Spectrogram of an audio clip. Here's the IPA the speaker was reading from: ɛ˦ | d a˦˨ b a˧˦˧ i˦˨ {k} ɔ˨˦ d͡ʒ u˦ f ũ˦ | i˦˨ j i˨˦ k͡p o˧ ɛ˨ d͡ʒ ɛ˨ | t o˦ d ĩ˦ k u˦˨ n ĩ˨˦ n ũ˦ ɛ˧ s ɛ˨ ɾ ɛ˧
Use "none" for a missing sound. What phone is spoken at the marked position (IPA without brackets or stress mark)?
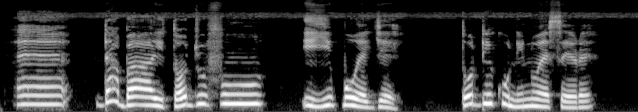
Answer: t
